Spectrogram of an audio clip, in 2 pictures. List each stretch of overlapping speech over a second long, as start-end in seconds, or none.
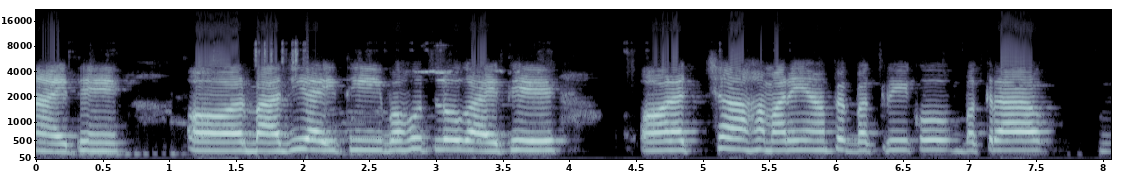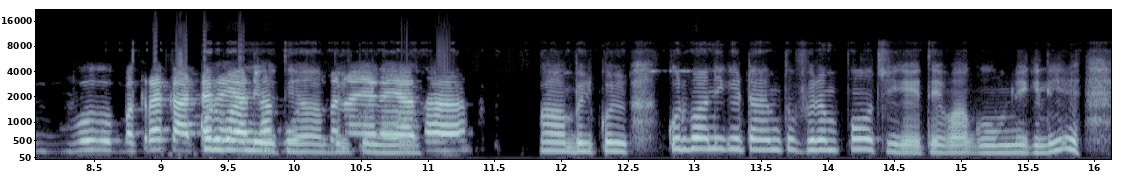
9.3-10.8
